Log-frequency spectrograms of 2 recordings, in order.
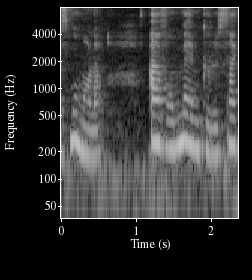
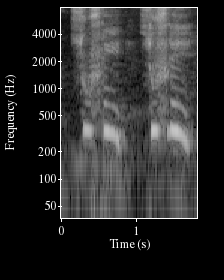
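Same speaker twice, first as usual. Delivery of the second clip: eager urging; 7 semitones higher, much slower than usual. Acted. Elephants urging to blow.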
